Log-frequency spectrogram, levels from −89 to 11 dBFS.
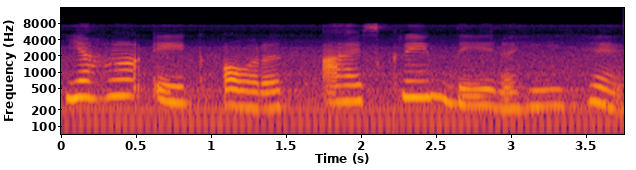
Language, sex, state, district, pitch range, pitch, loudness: Hindi, male, Madhya Pradesh, Katni, 225-340 Hz, 270 Hz, -19 LUFS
